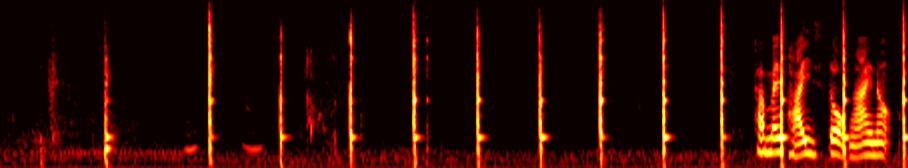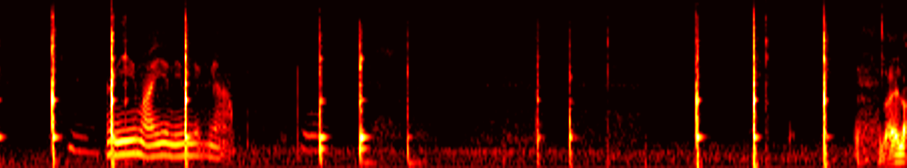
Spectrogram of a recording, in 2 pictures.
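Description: A stake is pounded into soft ground with steady, repeated knocks.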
